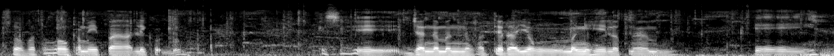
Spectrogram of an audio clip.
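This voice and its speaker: Amid noticeable background noise, a man speaks fairly slowly at a fairly low pitch, with fairly even intonation and long, frequent pauses. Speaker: vlogger, parent. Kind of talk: casual vlog chat. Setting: outdoors, walking.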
